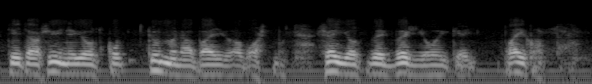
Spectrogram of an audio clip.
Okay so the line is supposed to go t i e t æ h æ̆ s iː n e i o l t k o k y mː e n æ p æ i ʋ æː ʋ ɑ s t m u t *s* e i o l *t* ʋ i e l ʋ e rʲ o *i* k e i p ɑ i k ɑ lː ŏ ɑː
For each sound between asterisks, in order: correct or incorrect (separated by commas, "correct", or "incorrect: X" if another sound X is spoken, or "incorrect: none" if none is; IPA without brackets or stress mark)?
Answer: correct, correct, correct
